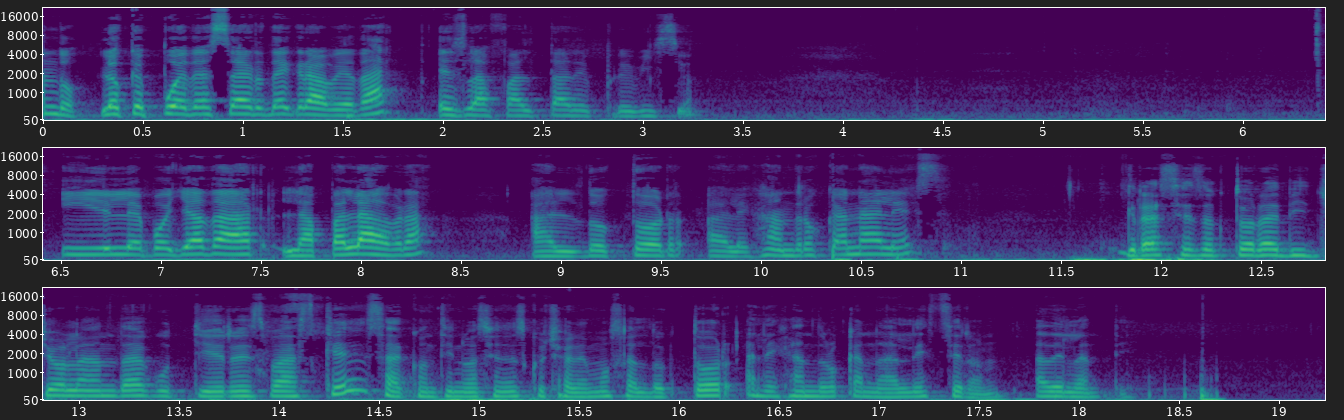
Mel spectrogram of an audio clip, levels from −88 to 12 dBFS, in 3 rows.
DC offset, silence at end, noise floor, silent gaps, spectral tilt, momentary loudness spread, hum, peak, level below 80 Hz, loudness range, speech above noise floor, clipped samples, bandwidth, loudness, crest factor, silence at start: under 0.1%; 0.5 s; -56 dBFS; none; -6 dB/octave; 13 LU; none; -4 dBFS; -34 dBFS; 10 LU; 32 dB; under 0.1%; over 20 kHz; -26 LUFS; 20 dB; 0 s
